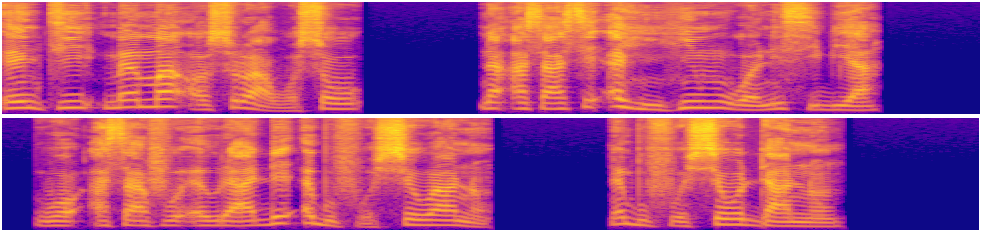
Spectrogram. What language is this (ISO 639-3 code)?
aka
